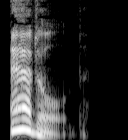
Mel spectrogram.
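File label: "addled", English, British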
